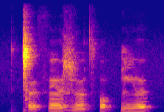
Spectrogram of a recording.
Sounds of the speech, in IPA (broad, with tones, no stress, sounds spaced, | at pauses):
ǀ œ˨ θ ɛ̃˧ ə̯ ɮ œ̃˨ t͡sʼ ɔ˦ k͡p ĩ˦ ə̯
